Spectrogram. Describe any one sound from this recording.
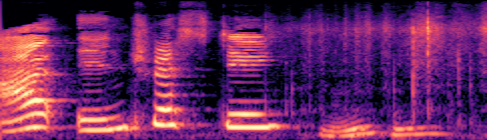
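A boy speaks excitedly close by.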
